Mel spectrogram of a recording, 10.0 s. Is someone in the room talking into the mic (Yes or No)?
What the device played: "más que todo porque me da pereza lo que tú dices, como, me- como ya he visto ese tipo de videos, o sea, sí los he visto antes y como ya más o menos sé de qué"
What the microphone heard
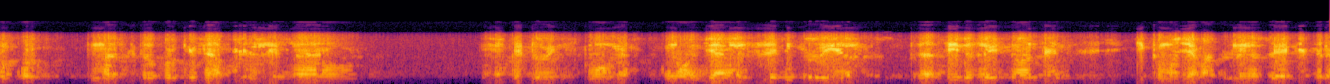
No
